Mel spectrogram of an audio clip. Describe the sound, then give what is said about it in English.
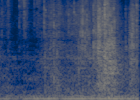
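A thin tracing paper page is turned, giving a crisp, continuous crinkling and rustling that swells toward the end over a low steady hum. “A little bird in the corner, mindful on the tracing paper page.”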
